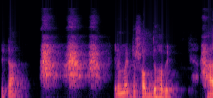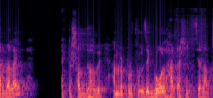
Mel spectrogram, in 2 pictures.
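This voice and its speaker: Calling the viewer brother, a male Quran recitation teacher patiently leads a step-by-step drill of letter sounds, repeating each and inviting the listener to copy him. His medium-pitched voice is expressive, a little mellow and unhurried, with long pauses throughout this slow lesson.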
